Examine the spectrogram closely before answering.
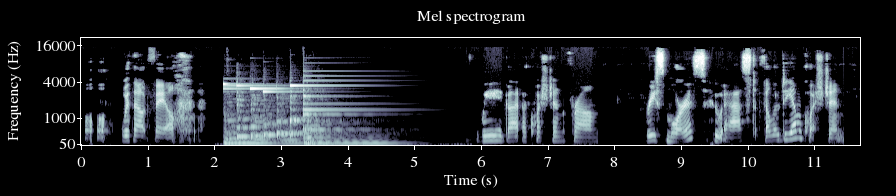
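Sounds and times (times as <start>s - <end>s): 
speech: 0.6s - 1.8s, 6.0s - 7.8s, 8.5s - 11.5s
fairy bells tinkling bell chimes: 2.2s - 4.8s.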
